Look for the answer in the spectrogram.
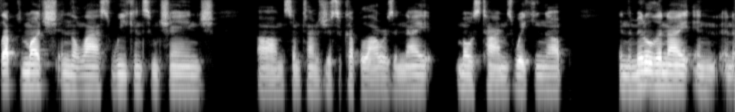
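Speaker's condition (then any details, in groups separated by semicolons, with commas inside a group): No condition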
